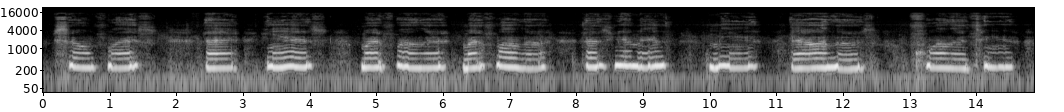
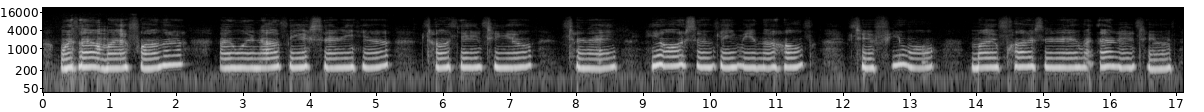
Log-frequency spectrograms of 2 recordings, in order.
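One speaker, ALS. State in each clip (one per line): About 15 years after diagnosis
About 8 years after diagnosis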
